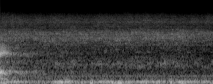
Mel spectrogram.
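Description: Steady low rumble of room background noise with a faint, even hum running through it, during a pause in a man's speech. The tail of a spoken word is heard right at the start.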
